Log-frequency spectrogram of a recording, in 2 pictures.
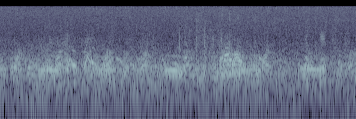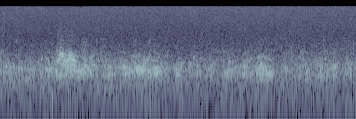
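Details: Snow geese in flight, with close-up flight calls over a medium-distance flock and an eastern meadowlark calling in the background: nasal, barking honks in a continuous overlapping chorus, with nearer calls standing out against a steady murmur.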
